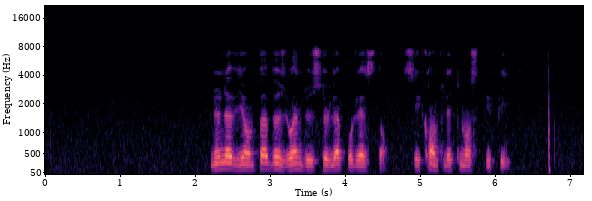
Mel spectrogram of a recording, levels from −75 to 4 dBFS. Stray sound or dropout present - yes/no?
no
